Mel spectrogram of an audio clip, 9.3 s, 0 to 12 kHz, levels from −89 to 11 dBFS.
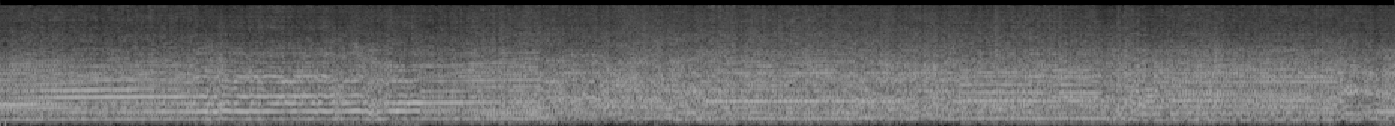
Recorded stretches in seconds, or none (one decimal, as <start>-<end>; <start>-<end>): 0.0-1.3; 2.8-3.6; 4.7-5.7; 6.4-8.9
